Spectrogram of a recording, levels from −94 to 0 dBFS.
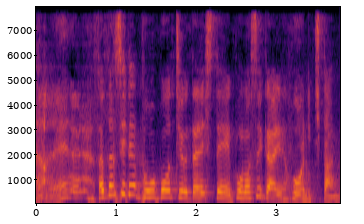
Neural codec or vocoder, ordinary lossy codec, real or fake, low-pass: codec, 16 kHz, 1 kbps, FunCodec, trained on LibriTTS, 50 frames a second; none; fake; none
